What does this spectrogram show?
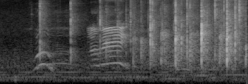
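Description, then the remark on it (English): An audience claps in scattered, uneven bursts that grow denser and louder toward the end, mixed with a few vocal exclamations or cheers early on. “You are clapping now because someone has vision, sir.”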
